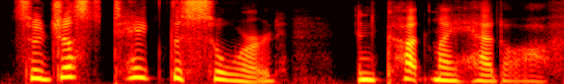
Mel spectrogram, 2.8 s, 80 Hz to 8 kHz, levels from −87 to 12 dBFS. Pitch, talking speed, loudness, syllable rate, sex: 235 Hz, 215 wpm, -18 LUFS, 4.2 syllables/s, female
